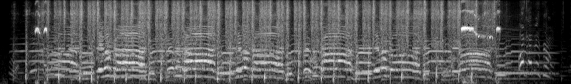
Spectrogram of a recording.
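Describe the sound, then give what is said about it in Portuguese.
A recording of Brazilian Cavalo Marinho folk music: lively melodic singing and instruments over a steady, rapid percussive beat. It plays loudly and continuously for about ten seconds, then cuts off abruptly. “Dependendo de qual for a música, um personagem mascarado entra para sambar se apresentar e contar a sua história.”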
